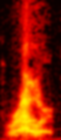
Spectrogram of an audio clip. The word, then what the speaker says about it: Brower: How about Brower, not Bauer, Brower.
